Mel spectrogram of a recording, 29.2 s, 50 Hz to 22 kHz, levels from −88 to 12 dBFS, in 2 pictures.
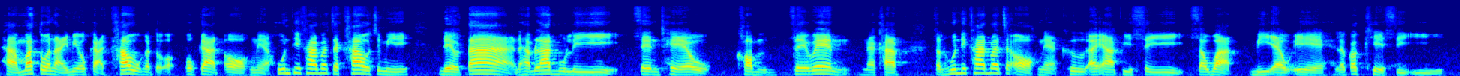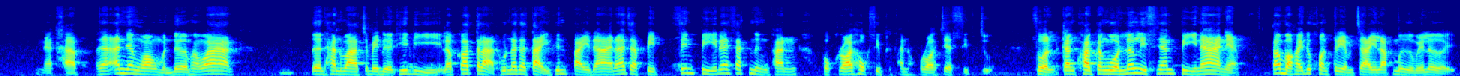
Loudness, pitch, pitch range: -26 LUFS, 160 Hz, 140-195 Hz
